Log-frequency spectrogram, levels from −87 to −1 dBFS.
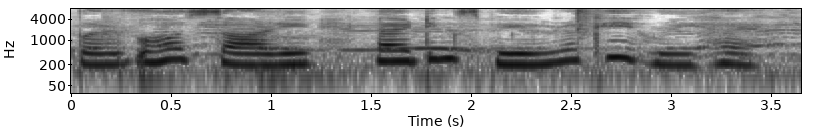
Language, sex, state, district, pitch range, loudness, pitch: Hindi, female, Himachal Pradesh, Shimla, 205-270 Hz, -13 LUFS, 215 Hz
